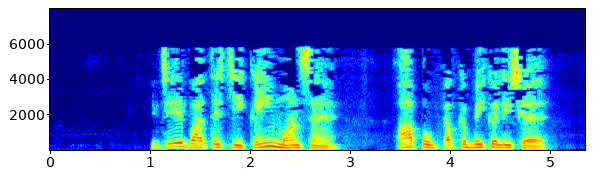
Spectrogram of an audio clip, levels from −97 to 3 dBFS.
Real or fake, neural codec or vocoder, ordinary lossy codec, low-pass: fake; codec, 16 kHz in and 24 kHz out, 0.6 kbps, FocalCodec, streaming, 4096 codes; MP3, 24 kbps; 7.2 kHz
